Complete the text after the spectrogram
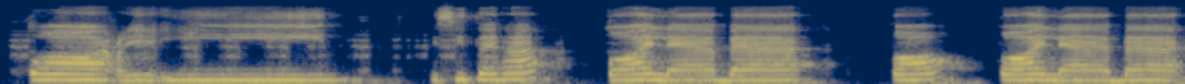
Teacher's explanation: آپ نے ہونٹوں کو گول کر کے ان کو ادا نہیں کرنا, آپ نے کوشش یہ کرنی ہے کہ آپ کی جو زبان یعنی بیک آف دا ٹنگ ہے وہ اوپر کے تالو سے جا کے لگے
